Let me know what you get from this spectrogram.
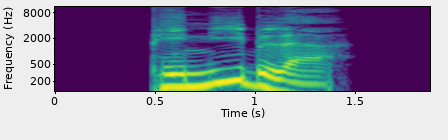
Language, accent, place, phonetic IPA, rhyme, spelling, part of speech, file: German, Germany, Berlin, [peˈniːblɐ], -iːblɐ, penibler, adjective, De-penibler.ogg
- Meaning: 1. comparative degree of penibel 2. inflection of penibel: strong/mixed nominative masculine singular 3. inflection of penibel: strong genitive/dative feminine singular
